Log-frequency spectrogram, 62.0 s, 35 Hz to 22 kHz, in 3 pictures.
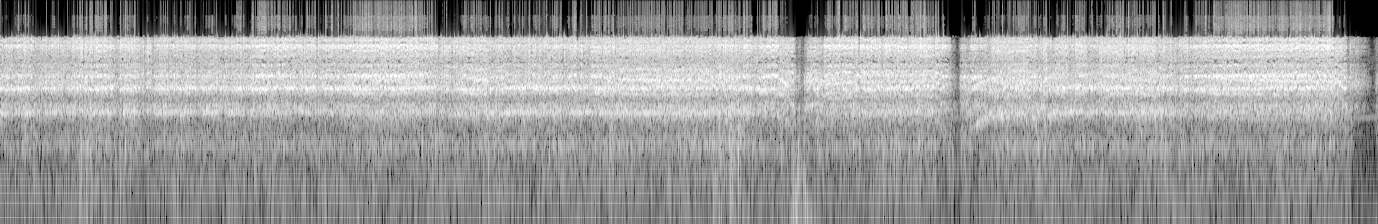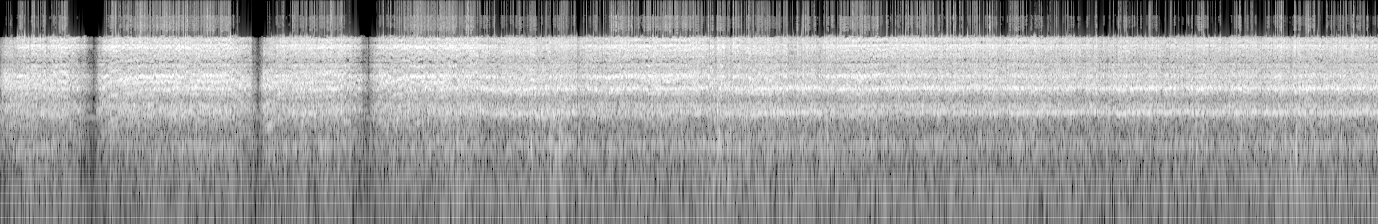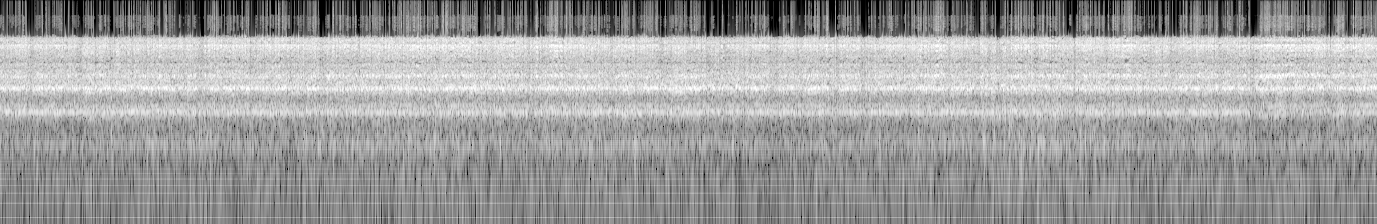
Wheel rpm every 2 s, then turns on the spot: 230, 230, 220, 220, 220, 180, 160, 180, 220, 180, 130, 170, 130, 190, 220, 220, 220, 230, 230, 230, 230, 230, 230, 230, 230, 230, 230, 230, 230, 230, 230.
none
